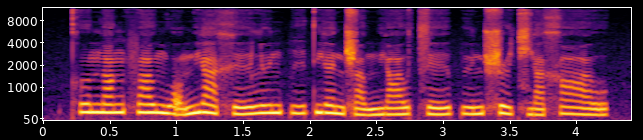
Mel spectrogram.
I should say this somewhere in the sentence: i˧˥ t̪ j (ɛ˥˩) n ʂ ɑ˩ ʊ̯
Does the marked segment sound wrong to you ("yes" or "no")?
no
